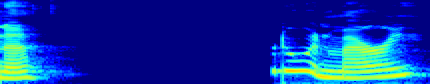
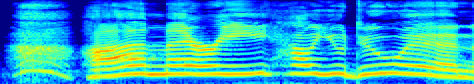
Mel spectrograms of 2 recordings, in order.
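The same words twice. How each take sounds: First: Said in the usual way. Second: Bright, high, gasping hello; a gasp, then a delighted high hello; excited greeting. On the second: Real, not acted. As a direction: greet her like a long-lost friend. Excited greeting of new viewer.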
